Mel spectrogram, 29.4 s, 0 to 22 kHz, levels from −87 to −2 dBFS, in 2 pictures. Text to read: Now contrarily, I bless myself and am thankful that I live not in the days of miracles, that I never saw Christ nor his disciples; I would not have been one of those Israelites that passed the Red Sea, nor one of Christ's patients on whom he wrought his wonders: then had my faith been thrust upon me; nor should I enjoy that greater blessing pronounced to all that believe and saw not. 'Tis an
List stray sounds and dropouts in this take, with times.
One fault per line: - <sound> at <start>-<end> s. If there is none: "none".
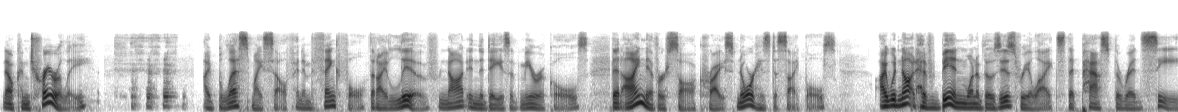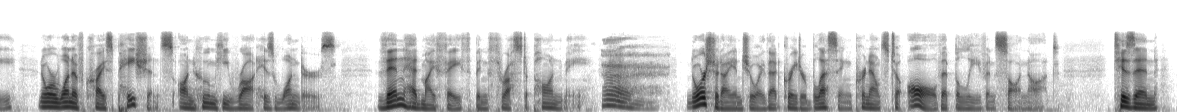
- laugh at 1.4-2.4 s
- sigh at 22.2-23.1 s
